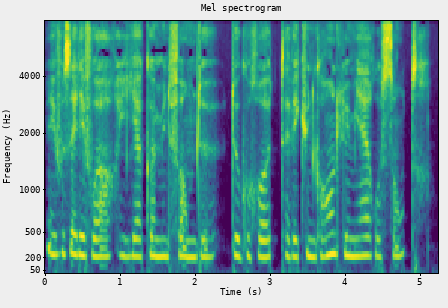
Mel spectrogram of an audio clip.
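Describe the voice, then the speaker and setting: A woman guiding a relaxation and meditation session in a soft, slow, half-whispered voice. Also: mid-range voice, little pitch movement, vocal fry, breathy edge, no room sound, studio quality. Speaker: relaxation guide. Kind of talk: guided meditation.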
